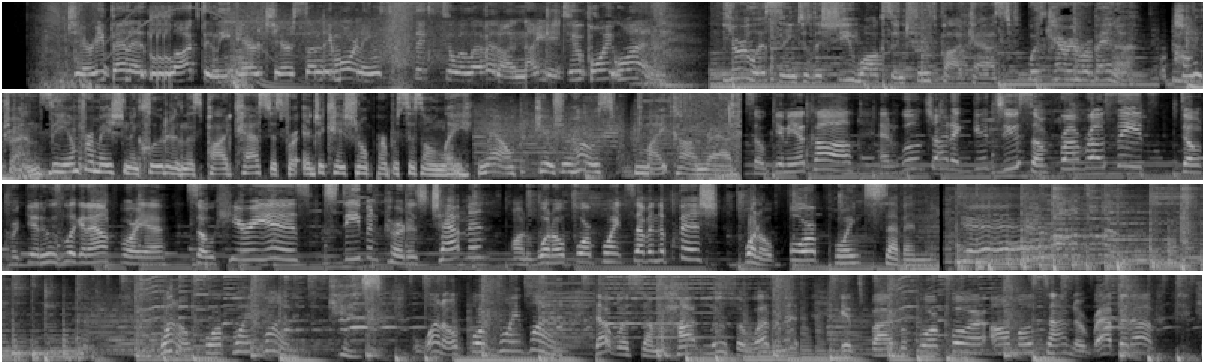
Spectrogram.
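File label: Radio Imaging, female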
